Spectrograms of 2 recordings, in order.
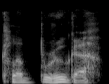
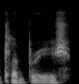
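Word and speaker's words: Club Brugge: Um it's like the club in the city of Bruge uh is spelled Club Bruge, but actually the locals call it Club Buger. And apparently they get very annoyed if you say Club Bruge.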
